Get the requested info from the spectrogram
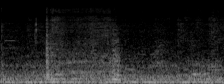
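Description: Supermarket self-service weighing scale printing a price label from its built-in label printer, over a steady low hum.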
